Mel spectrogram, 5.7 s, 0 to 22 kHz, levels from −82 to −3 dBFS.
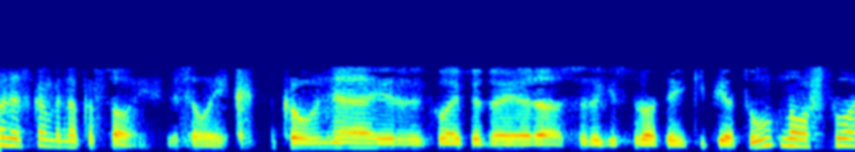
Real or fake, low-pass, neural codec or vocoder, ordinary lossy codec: fake; 3.6 kHz; codec, 24 kHz, 0.9 kbps, DualCodec; MP3, 16 kbps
